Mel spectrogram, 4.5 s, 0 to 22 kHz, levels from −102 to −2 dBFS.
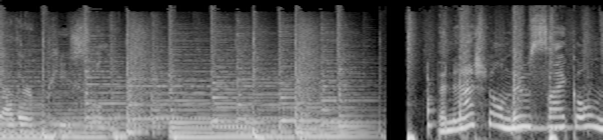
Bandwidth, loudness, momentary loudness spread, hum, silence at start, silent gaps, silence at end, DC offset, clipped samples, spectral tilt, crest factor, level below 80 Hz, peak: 19.5 kHz; -25 LUFS; 10 LU; none; 0 s; 2.90-3.03 s; 0 s; under 0.1%; under 0.1%; -5.5 dB/octave; 16 dB; -30 dBFS; -8 dBFS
